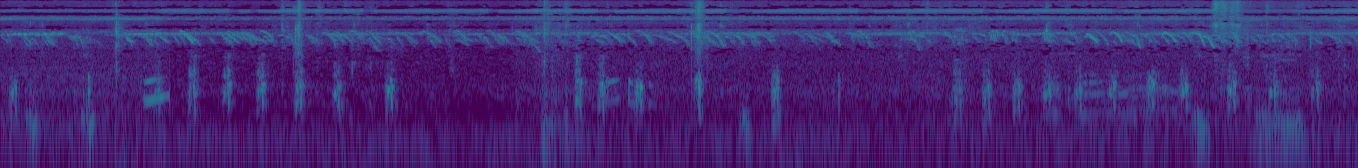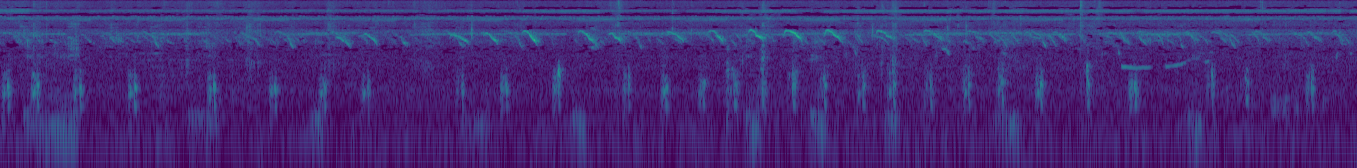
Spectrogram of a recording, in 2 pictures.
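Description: Domestic chickens clucking quietly in short, irregular notes, with a steady high insect buzz behind them.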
